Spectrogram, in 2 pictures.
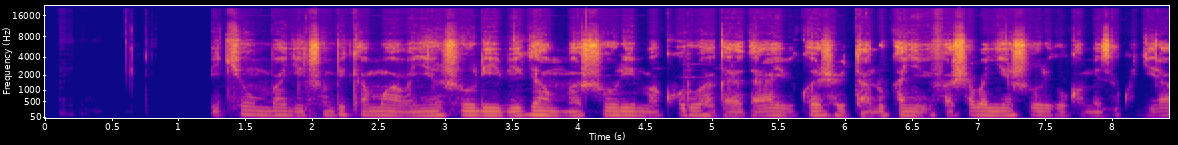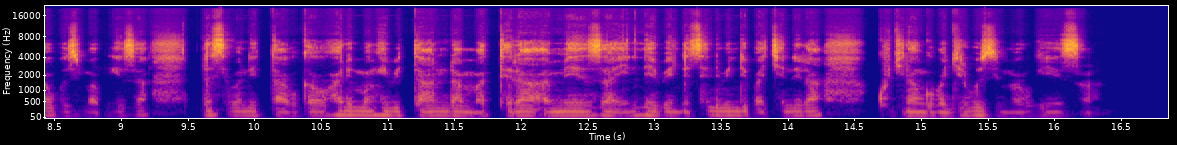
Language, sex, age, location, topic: Kinyarwanda, male, 25-35, Huye, education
